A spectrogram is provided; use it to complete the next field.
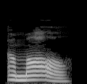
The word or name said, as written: amal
